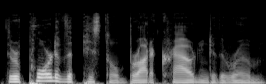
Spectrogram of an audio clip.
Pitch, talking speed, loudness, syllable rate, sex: 100 Hz, 250 wpm, -18 LUFS, 5.6 syllables/s, male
